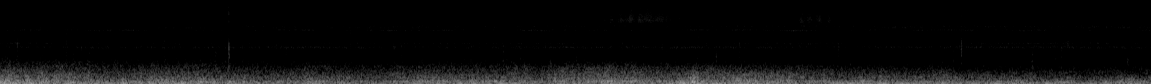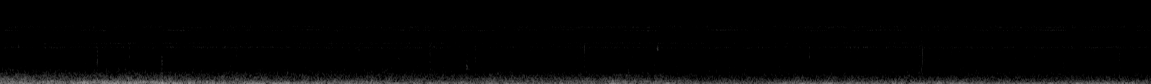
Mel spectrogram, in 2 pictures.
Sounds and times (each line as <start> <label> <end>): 0.0 thunder 15.4
0.0 rain 23.0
